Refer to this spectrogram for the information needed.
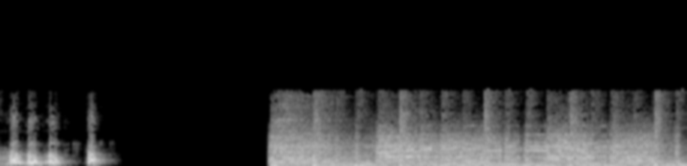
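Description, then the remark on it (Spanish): A dog barks sharply, a quick cluster of four barks and then one more, followed by a moment of silence before dense music starts playing. “el reconocido filósofo griego Heráclito escribió, Los perros ladran lo que no conocen.”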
